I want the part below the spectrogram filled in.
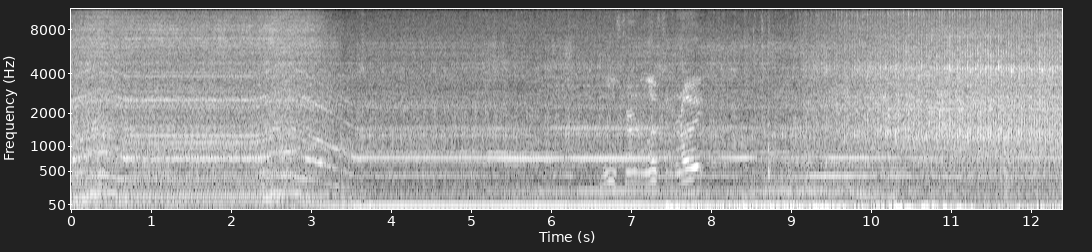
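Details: Kubota M15GX diesel after engine rebuild: drops from a higher speed into a steady, even idle with a firm low beat and no knocks or misses; healthy, actual oil pressure still to be gauged.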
